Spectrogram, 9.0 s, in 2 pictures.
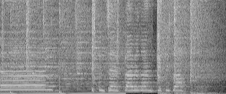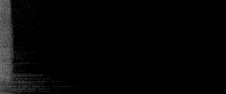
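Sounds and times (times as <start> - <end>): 
soprano backing track for video: 0.0 - 4.8.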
